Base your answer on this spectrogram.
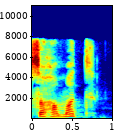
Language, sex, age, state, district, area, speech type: Nepali, female, 45-60, West Bengal, Darjeeling, rural, read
